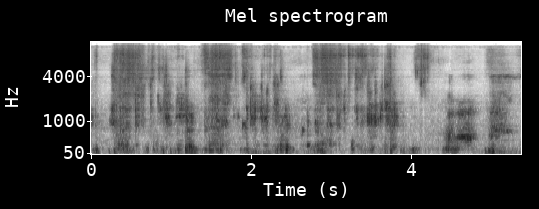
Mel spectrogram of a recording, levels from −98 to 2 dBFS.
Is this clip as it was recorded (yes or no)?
no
